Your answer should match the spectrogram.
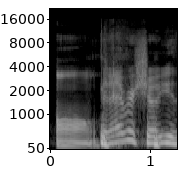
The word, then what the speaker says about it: Aang: It's pronounced Aang.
